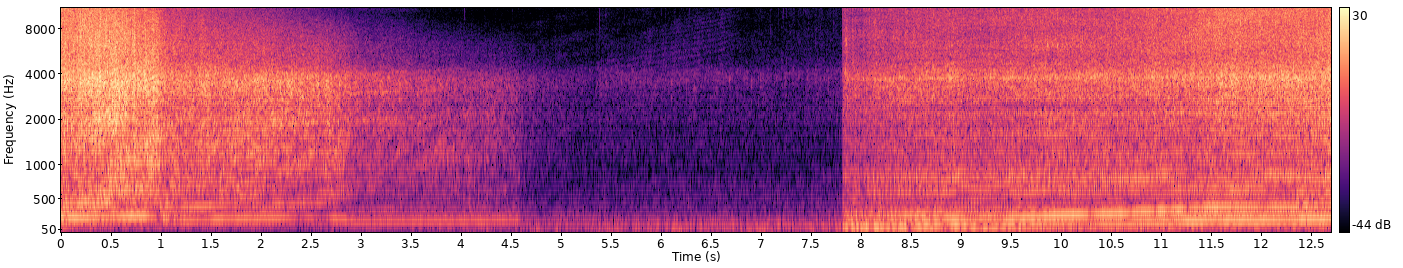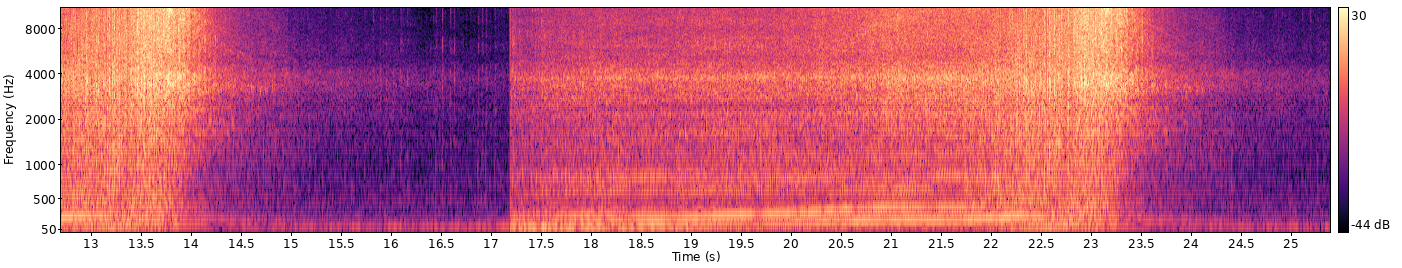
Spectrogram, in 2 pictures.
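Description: A dragster at full throttle down a drag strip, twice. Each run starts abruptly; the engine pitch climbs, drops and climbs again through the gear changes, then a brief rush as the car goes by before the sound falls away. Early on, an earlier run fades out.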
